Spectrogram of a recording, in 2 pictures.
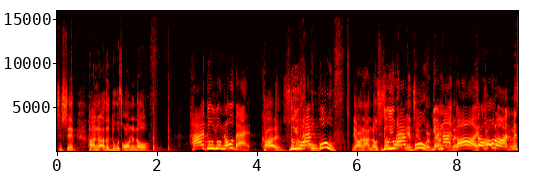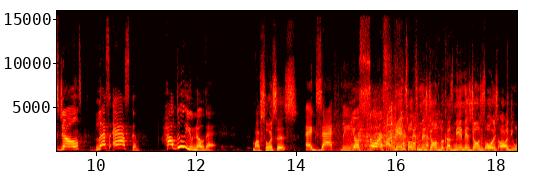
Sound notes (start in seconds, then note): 15.0 all laughing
